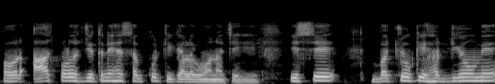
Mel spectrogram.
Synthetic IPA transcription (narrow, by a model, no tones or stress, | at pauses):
ɔːɾaːd͡ʒpəɽoːsd͡ʒɪt̪neɦɛ̃sɐb̚koʈiːkalɐɡʋaːnat͡ʃaːɦieɪsːebɐtːʃõk̬iɦɐɖːijõmẽ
